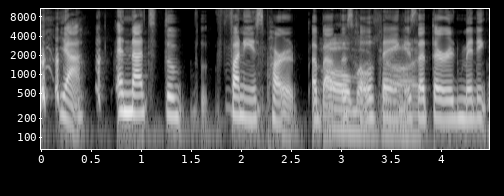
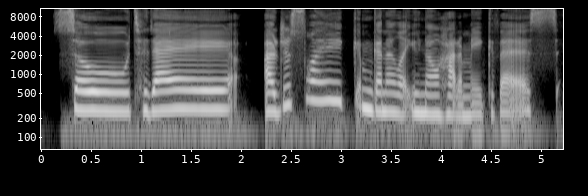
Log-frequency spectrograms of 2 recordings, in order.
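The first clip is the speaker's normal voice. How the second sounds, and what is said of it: Mocking influencer vocal fry voice. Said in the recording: “Vocal Fry ... The influencers kind of do that thing where it's like”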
